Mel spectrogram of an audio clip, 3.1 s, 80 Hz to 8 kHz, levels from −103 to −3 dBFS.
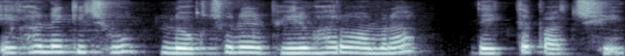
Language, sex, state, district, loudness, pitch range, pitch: Bengali, female, West Bengal, Malda, -18 LUFS, 255-295 Hz, 270 Hz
